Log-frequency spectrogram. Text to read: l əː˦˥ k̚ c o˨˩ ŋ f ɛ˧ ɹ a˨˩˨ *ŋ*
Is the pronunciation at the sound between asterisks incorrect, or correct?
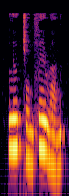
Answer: correct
